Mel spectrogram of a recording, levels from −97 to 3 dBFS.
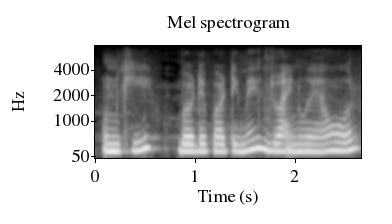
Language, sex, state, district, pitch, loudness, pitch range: Hindi, female, Haryana, Rohtak, 205 Hz, -12 LUFS, 195-240 Hz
